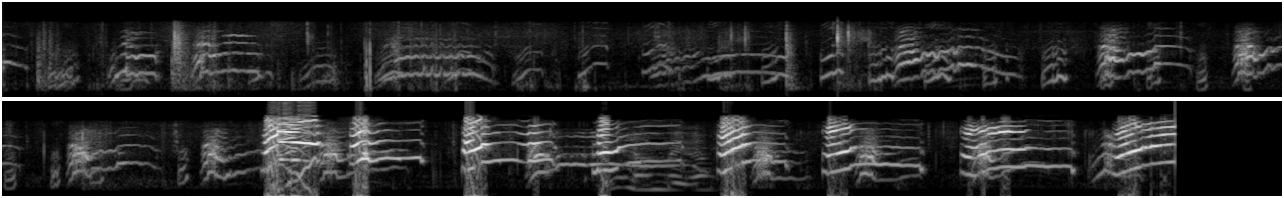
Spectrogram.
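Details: Puppy named Tommy crying: a long run of high, wavering whimpers and yelps, arched and falling, coming in quick bursts that grow louder and sharper in the second half.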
